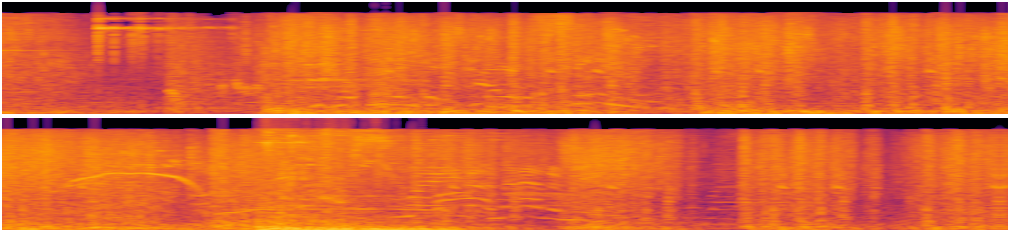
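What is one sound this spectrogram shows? Game spell effects crackle and whoosh in quick bursts.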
